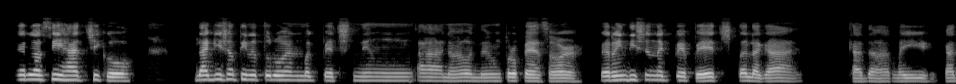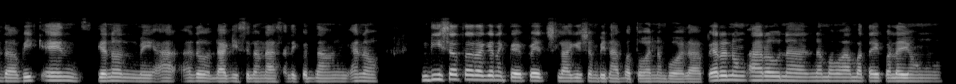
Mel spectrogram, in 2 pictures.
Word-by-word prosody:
Pero 225 +1 +5
si 225 0 +5
Hachiko, 200 -5 +3 0.6
lagi 215 +2 +4
siyang 230 0 0
tinuturuan 210 -3 +2
mag-fetch 185 -1 -3
nung 180 -1 -4
ano 170 -1 -1
nung 160 0 -3
professor. 150 -3 +1 0.2
Pero 190 +1 +3
hindi 210 +1 +3
siya 215 +2 -2
nagfe-fetch 180 -4 +2
talaga 150 -3 0 0.5
kada 145 0 -3
may 150 -3 -4
kada 150 0 -2
weekends 180 -1 0
ganon 165 -1 +1
may 150 -1 -3
ah, 150 -1 -5
ano 155 0 -1
lagi 145 0 0
silang 145 0 -4
nasa 140 0 -4
likod 145 0 -4
ng 145 -1 -6
ano. 160 -2 -4 0.5
Hindi 220 +3 +2
siya 230 +1 +4
talaga 215 -2 +3
nagfe-fetch 170 -3 +2
lagi 155 0 -1
siyang 155 -2 -5
binabatuhan 140 -1 -3
ng 140 - -7
bola. 130 0 -2
Pero 195 +3 +4
nung 200 -1 -1
araw 190 0 +2
na 175 -2 -1
na 170 0 -3
mamamatay 165 -1 -1
pala 155 0 +2
yung, 150 -1 -3
165 Hz, 145 wpm, -24 LUFS, 150-190 Hz, 0.6 s, Pero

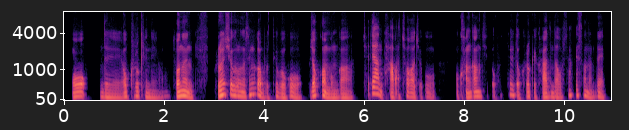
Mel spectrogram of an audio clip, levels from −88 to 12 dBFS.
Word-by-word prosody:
어 110 +3 +6 0.3
네. 85 -5 -3
어 100 +2 0
그렇겠네요. 95 -8 -4 0.3
저는 110 -6 +6 0.4
그런 130 +4 +6
식으로는 125 -8 +2
생각을 150 +6 +2
못 85 -3 -12
해 - - -1
보고 85 -5 -2
'무조건 115 -5 +4
뭔가 80 0 -3 0.2
최대한 165 - +3
다 - - +1
맞춰 - - -3
가지고 90 -6 -4 0.4
뭐 - - -14
관광지도 105 +4 -2 0.2
호텔도 140 -2 -3
그렇게 105 -5 -4
가야 90 +2 +1
된다.'고 90 -2 -3
생각했었는데 110 - -4
100 Hz, 325 characters per minute, -25 LUFS, 85-120 Hz, 0.4 s, 어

